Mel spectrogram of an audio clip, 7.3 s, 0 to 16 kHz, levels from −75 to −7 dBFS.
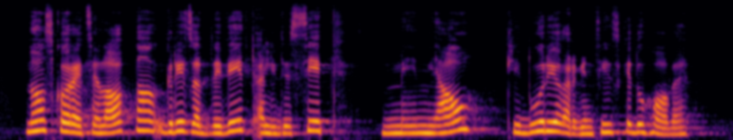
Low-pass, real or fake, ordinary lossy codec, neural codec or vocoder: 14.4 kHz; fake; none; codec, 44.1 kHz, 3.4 kbps, Pupu-Codec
